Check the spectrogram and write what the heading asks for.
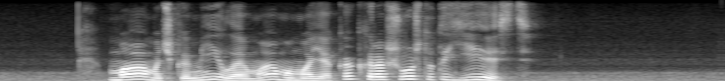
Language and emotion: Russian, positive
